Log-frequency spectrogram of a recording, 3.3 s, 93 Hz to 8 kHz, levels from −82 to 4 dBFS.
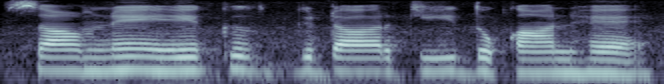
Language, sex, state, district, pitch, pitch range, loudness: Hindi, female, Uttar Pradesh, Shamli, 190 Hz, 175-195 Hz, -16 LUFS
